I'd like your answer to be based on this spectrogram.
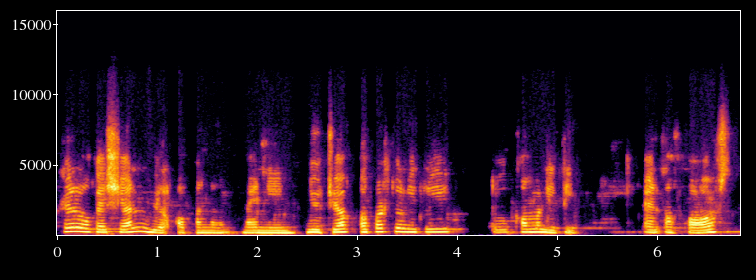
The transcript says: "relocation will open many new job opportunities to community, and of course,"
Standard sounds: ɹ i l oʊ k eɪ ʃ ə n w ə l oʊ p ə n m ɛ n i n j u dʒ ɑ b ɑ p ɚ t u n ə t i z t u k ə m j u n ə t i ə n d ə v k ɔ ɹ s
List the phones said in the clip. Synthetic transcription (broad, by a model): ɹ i l oʊ k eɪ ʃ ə n w ə l oʊ p ə n m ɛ n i n j u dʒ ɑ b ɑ p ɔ t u n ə t i t u k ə m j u n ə t i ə n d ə f k ɔ ɹ s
